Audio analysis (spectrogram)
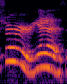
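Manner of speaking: loud, high cut-in; hurried interruption. A narrator's reading. Ford cutting off the guard's bellow, hurriedly. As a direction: jump in over the bellowing. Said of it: "interrupted Ford hur-, hurriedly".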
